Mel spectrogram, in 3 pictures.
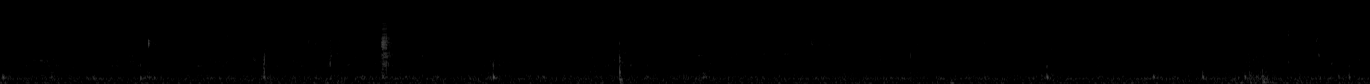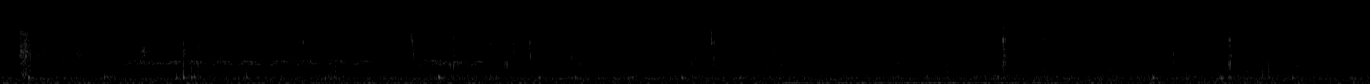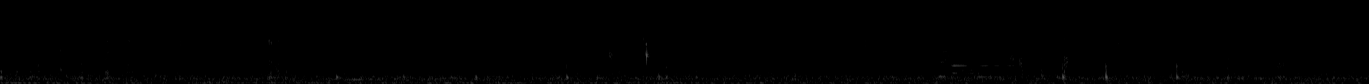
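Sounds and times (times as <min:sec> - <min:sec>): person chewing fruit: 0:00.0 - 0:41.0.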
